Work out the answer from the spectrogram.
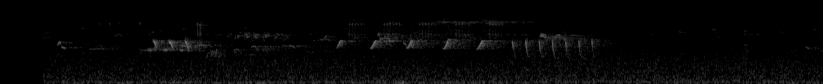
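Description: Birds chirping and singing: many short high chirps and quick repeated downward-sweeping notes, which die away after about six seconds, leaving a faint steady hiss.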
